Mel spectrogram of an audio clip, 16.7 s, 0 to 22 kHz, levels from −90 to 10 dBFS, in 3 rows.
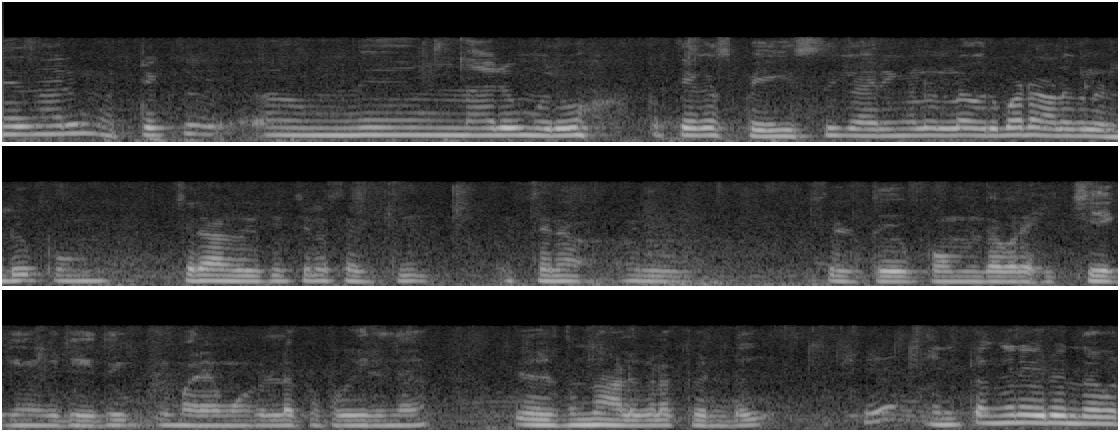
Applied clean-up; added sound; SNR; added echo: none; none; none; none.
